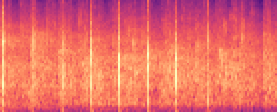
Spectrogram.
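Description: Slow, sparse hand claps ring out in a church during a Sunday morning worship service, about nine distinct claps at a steady, even pace, fairly close and moderately loud.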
